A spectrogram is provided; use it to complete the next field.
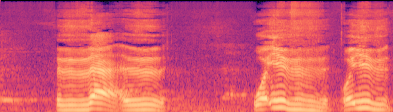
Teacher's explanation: Wa idh dia hanya mengalir tanpa ada desis. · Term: huruf dzal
